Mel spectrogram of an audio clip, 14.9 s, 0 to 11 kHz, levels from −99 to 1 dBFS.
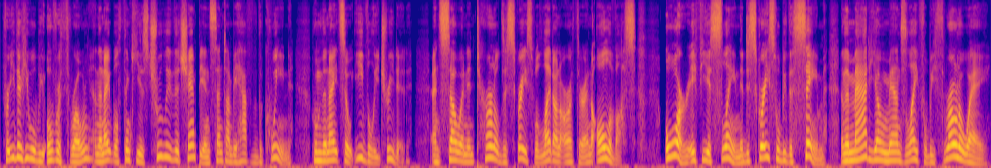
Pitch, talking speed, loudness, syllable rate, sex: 160 Hz, 250 wpm, -19 LUFS, 5.9 syllables/s, male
